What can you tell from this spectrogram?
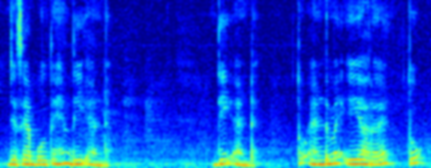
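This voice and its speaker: A woman teaching a grammar lesson, slowly explaining step by step with examples. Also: mid-range voice, dark tone, lo-fi sound.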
